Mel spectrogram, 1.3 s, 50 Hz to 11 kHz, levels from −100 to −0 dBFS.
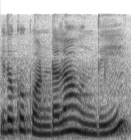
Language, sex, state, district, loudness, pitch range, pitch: Telugu, female, Andhra Pradesh, Srikakulam, -13 LUFS, 210-275 Hz, 255 Hz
